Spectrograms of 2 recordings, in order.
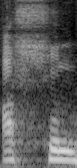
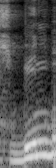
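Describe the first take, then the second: First: The b is silent and the sh is doubled. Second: The b sound is clearly pronounced. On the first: The speaker calls it right. "আশ্বিন বলি" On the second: The speaker calls it wrong. "আসবিন বলি না"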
